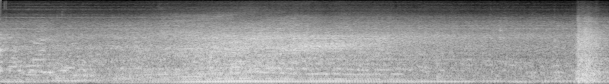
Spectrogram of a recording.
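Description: A motor vehicle passes close by on the street: a low engine hum and hiss rise to a peak about two seconds in and fade away. A brief knock comes near the end.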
